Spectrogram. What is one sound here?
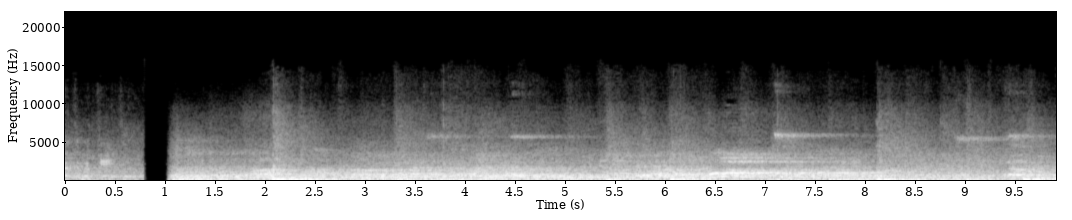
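A young woman speaks cheerfully in an echoing hall.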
